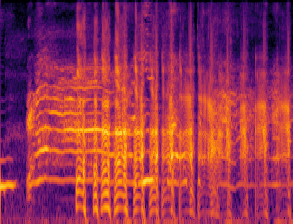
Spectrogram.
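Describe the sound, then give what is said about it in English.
A person sings about radioactive kitties in a rapid string of exaggerated, wavering cat meows, each syllable rising and falling in pitch, loud, after a brief sustained opening note. “This is gonna be one of our most downloaded episodes because you're singing about radioactive kitties.”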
